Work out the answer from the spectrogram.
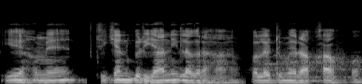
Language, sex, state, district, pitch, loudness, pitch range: Hindi, male, Bihar, Saran, 90 Hz, -23 LUFS, 90-100 Hz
